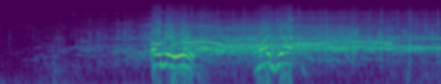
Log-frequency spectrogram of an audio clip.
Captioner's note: graduates applaud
